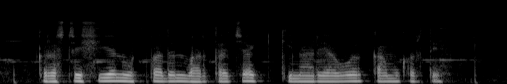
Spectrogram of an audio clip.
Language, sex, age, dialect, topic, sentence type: Marathi, male, 25-30, Standard Marathi, agriculture, statement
